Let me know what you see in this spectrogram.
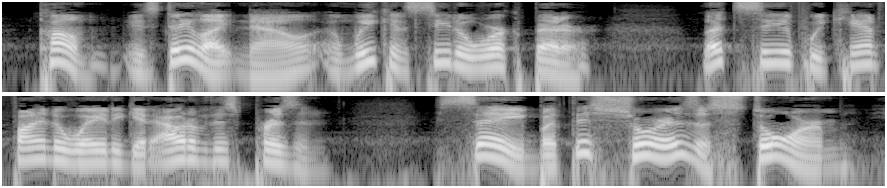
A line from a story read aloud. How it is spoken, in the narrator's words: he cried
